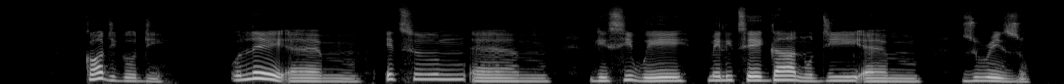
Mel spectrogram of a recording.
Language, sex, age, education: Igbo, female, 30-45, tertiary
